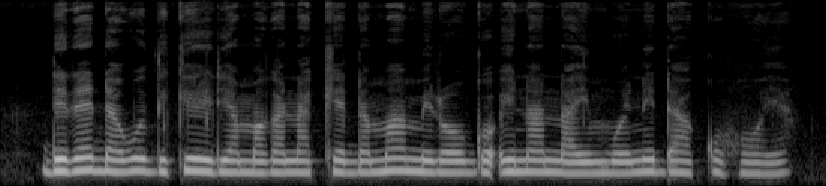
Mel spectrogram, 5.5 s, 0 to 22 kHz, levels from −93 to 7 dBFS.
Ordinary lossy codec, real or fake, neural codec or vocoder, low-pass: none; real; none; none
